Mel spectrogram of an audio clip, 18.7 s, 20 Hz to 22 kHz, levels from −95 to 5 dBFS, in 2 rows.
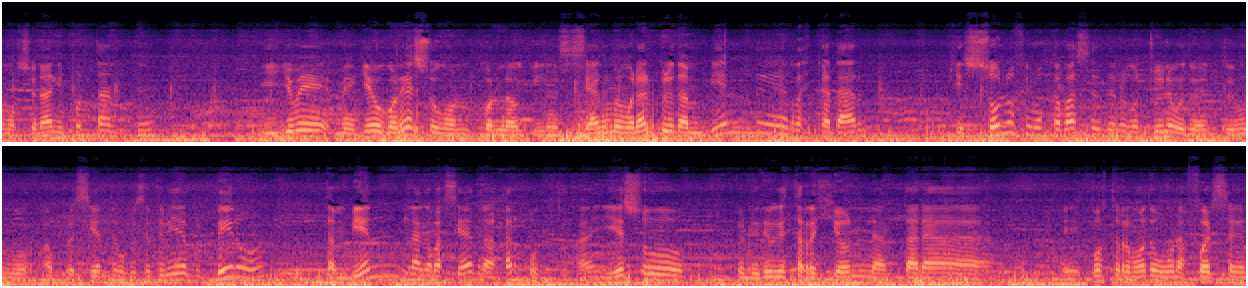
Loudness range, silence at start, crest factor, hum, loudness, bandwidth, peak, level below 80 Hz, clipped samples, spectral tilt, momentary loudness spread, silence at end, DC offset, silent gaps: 3 LU; 0 s; 14 dB; none; -15 LUFS; 10 kHz; 0 dBFS; -22 dBFS; under 0.1%; -7.5 dB/octave; 7 LU; 0 s; under 0.1%; none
